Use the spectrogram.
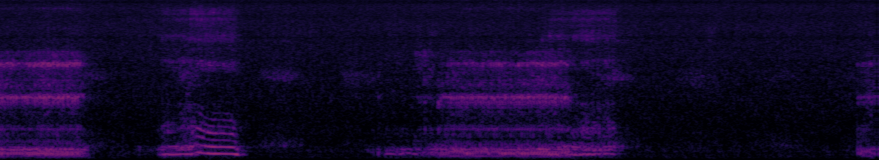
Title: Bulldogs Dual Snoring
